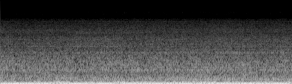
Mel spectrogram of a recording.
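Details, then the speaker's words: Mercedes Vario truck, former horse box, diesel at full throttle in fifth gear, 2,750 rpm at just over 50 mph: loud steady drone with revs high for road speed because the rear differential ratio is too low. "Because I'm turning my truck into an expedition type camper, I wanted [music] a much taller ratio diff because right now you'll be sitting on the motorway at 50 miles an hour with the engine screaming and it's just not a pleasant experience."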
